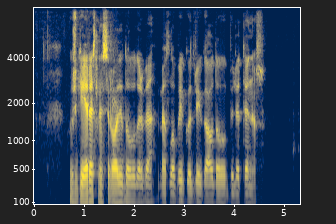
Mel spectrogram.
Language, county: Lithuanian, Kaunas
